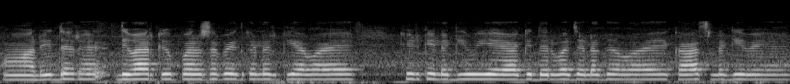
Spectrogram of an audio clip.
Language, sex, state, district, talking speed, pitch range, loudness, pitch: Hindi, female, Rajasthan, Bikaner, 175 wpm, 230-240 Hz, -17 LUFS, 235 Hz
